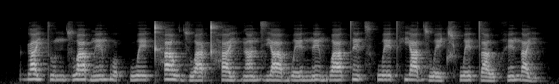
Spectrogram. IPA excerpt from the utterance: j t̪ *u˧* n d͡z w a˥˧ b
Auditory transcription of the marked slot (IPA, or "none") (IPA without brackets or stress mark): u˧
